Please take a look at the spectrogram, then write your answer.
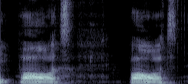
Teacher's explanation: the R controlled vowel OR is pronounced as a long OR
